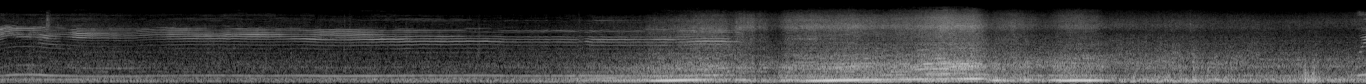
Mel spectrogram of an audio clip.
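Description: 2004 Corvette Z06's V8 heard from inside the cabin, accelerating hard: the engine note climbs in several rising sweeps, loudest in the middle, after a first half in which a steady high-pitched whine runs over a lower engine sound.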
